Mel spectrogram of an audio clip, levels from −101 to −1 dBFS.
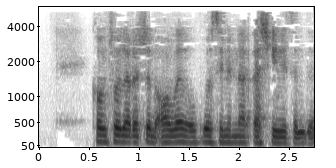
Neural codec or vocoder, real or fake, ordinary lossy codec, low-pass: codec, 16 kHz, 0.5 kbps, X-Codec, HuBERT features, trained on balanced general audio; fake; MP3, 24 kbps; 5.4 kHz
